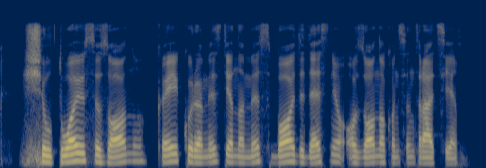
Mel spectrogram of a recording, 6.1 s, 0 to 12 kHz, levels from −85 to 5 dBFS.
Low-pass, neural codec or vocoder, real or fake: 7.2 kHz; none; real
